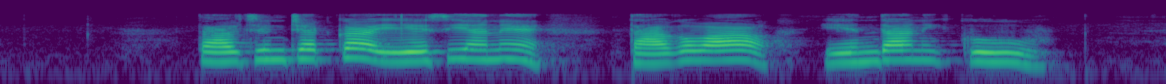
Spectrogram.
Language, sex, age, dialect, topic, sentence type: Telugu, female, 25-30, Southern, agriculture, statement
